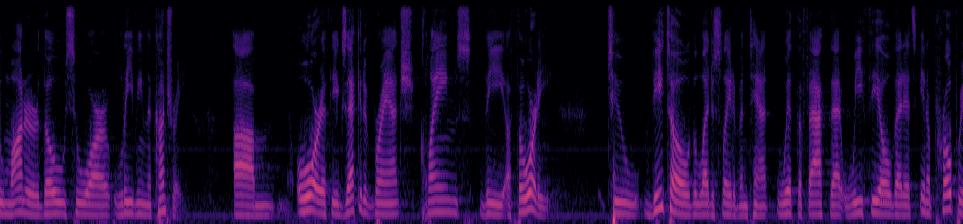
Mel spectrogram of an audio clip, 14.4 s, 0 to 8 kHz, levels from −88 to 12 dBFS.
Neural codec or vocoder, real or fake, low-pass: none; real; 7.2 kHz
